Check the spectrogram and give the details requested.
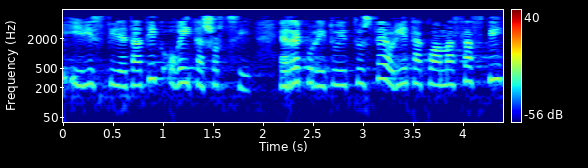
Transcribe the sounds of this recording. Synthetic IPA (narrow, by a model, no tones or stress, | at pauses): iɾispiðe̞t̪at̪iko̞ɣ̞e̞jt̪aso̞ɾt͡si | e̞re̞kurit̪uðit̪ust̪e̞o̞ɾie̞t̪ako̞amasaspi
